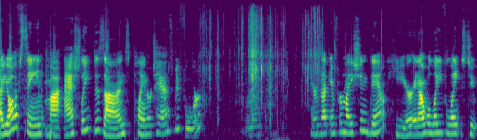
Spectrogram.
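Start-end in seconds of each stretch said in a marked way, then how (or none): none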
